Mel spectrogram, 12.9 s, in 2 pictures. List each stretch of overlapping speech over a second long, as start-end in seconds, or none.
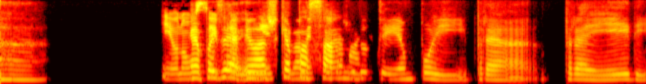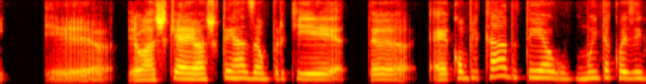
1.9-3.7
